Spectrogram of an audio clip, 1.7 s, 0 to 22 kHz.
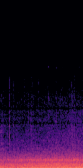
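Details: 2008 VW Jetta 2.5L after new Bosch ignition coil packs replaced misfire-prone ones (P0301/P0302 codes, earlier injector swap): steady low engine drone lugging in 5th gear around 25–30 mph, no stumble, shudder, clunk or hopping; pulls smoothly.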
